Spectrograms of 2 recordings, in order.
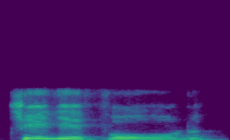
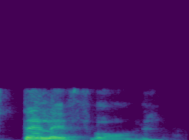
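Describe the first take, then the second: First: Telephone with palatalized t and l, like "tyelyefon"; dialectal soft consonants. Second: Said in the usual way. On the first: Shown as a demonstration. Warning students off an uneducated sound, palatalized telephone. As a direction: soften the t and l in telephone. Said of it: "sort of uneducated in a way or dialectal". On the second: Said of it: "they are pronounced as internationally".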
